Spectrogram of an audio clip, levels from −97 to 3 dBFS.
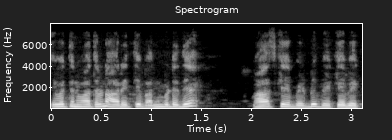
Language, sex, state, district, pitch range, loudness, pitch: Kannada, male, Karnataka, Shimoga, 160-195 Hz, -15 LUFS, 180 Hz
